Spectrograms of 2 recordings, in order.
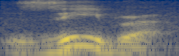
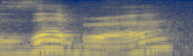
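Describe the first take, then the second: First: It is said with an American pronunciation. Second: It is said with a British pronunciation.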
